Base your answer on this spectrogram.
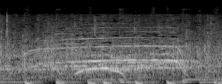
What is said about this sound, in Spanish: Muy bien, son de aplausos, ¿verdad? Son de personas que están aplaudiendo.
